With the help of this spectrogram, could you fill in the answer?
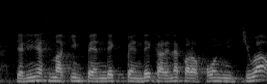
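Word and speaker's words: こんにちは: Jadi ini cara bacanya wa. Jadi teman-teman tolong langsung hafal aja konnichiwa walaupun tulisannya H.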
